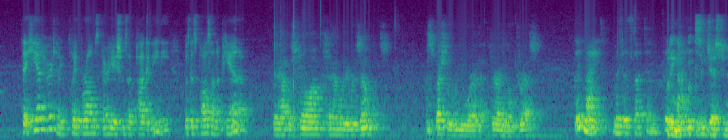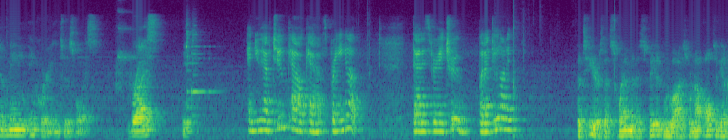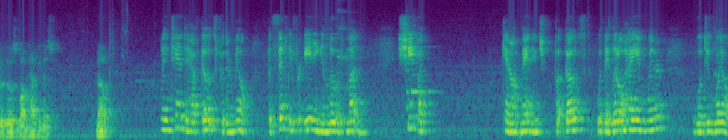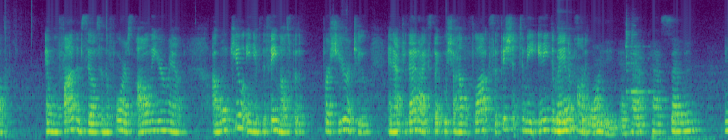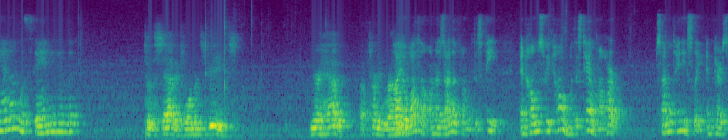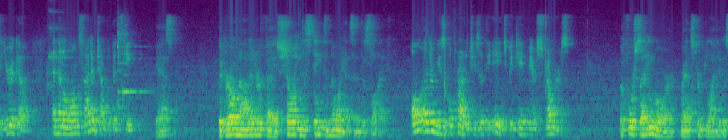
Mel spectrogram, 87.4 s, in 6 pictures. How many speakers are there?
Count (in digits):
6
